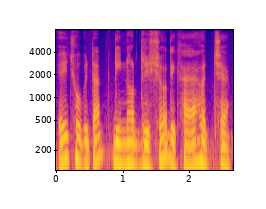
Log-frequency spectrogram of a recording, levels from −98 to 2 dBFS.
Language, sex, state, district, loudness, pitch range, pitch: Bengali, male, Assam, Kamrup Metropolitan, -13 LUFS, 120-140 Hz, 125 Hz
